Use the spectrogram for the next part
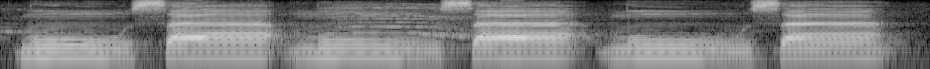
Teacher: Musa sa panjang dua harakat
